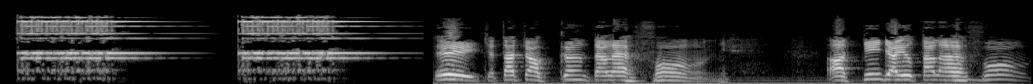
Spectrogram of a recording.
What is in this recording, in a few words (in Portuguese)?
atende o telefone manhoso; atende o celular manhoso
